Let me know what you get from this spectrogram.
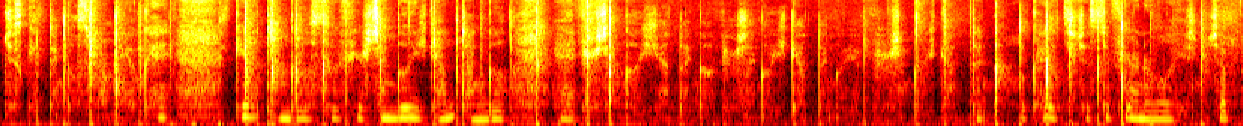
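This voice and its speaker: A young woman doing a whispered role-play in fast, aggressive ASMR style, insistently repeating and stuttering words in rapid bursts. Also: a little high. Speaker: ASMR video creator.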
